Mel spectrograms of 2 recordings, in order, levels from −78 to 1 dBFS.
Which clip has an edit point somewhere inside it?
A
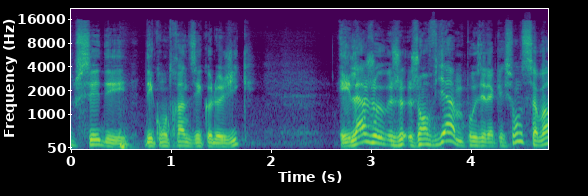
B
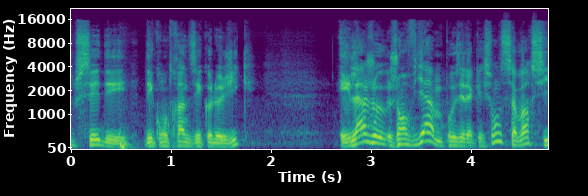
B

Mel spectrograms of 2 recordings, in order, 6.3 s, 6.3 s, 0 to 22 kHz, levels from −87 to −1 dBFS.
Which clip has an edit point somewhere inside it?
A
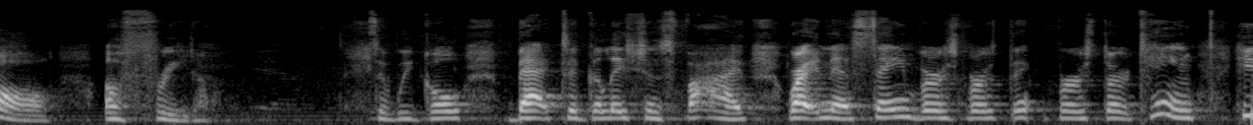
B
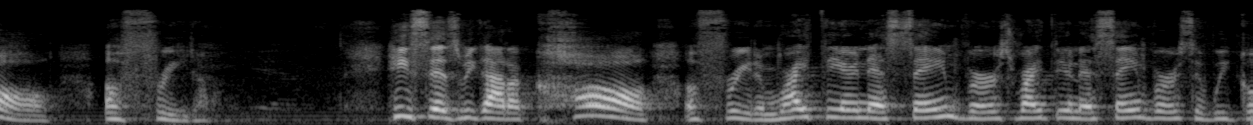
A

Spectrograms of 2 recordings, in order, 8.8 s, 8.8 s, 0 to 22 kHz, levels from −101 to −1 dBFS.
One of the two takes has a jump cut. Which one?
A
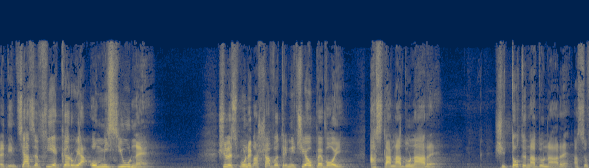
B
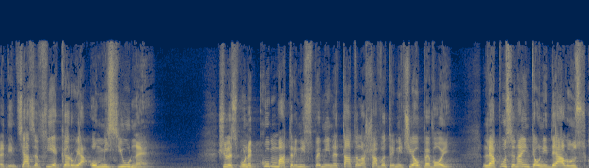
A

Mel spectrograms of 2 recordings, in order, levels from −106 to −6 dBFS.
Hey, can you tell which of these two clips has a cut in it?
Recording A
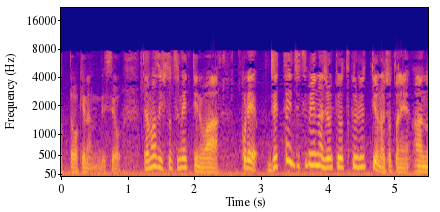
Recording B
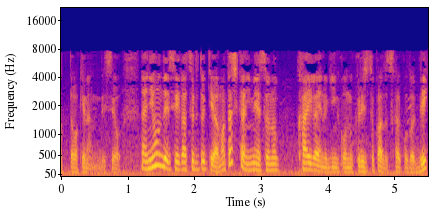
A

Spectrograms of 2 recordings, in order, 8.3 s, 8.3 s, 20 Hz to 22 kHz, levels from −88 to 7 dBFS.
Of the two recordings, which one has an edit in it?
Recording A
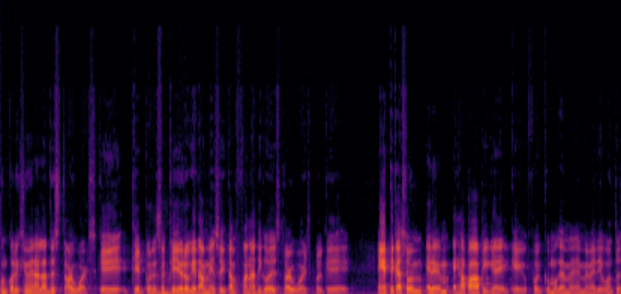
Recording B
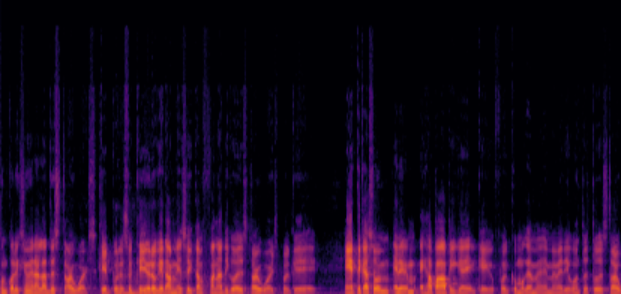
B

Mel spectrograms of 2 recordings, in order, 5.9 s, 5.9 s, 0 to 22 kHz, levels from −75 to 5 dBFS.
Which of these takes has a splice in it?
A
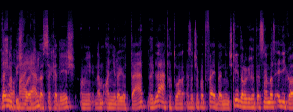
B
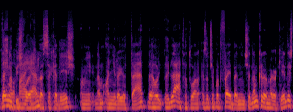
A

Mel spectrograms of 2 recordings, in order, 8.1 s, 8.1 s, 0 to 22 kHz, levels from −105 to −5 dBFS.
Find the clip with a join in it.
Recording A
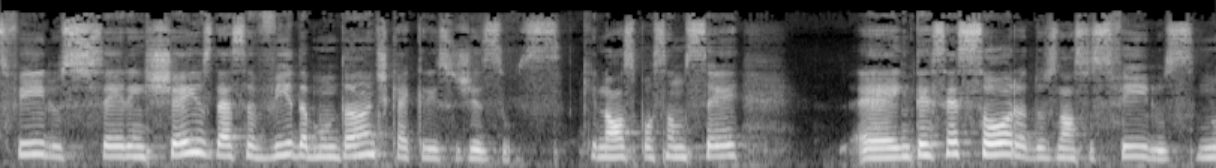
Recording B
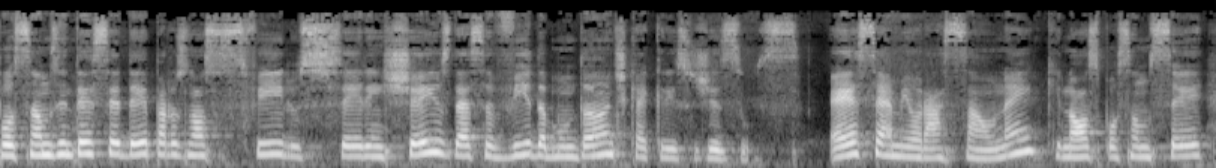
A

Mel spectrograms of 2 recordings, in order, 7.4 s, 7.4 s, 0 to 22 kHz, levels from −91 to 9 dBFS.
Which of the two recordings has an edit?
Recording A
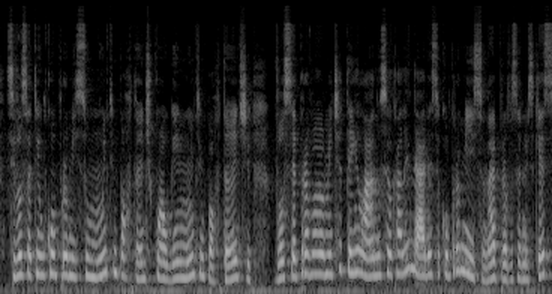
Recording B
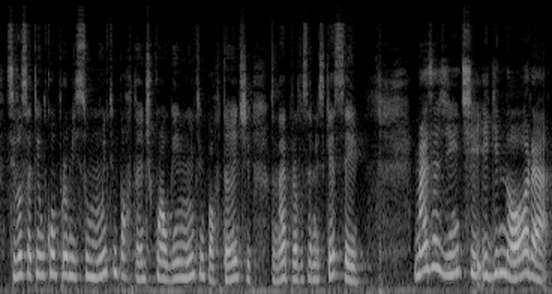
B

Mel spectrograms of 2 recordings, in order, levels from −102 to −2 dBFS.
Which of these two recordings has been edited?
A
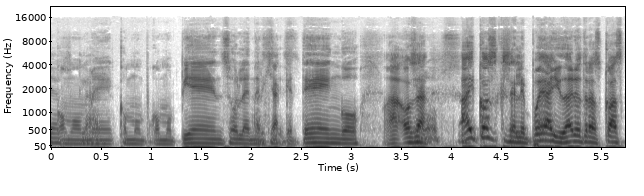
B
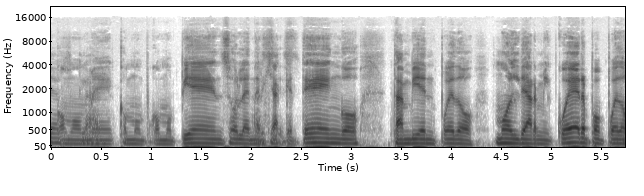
A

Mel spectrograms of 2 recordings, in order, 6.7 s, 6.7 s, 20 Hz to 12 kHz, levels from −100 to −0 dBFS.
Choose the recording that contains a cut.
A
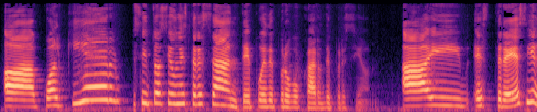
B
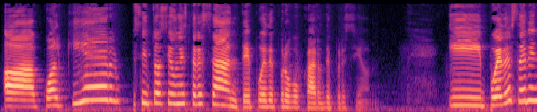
A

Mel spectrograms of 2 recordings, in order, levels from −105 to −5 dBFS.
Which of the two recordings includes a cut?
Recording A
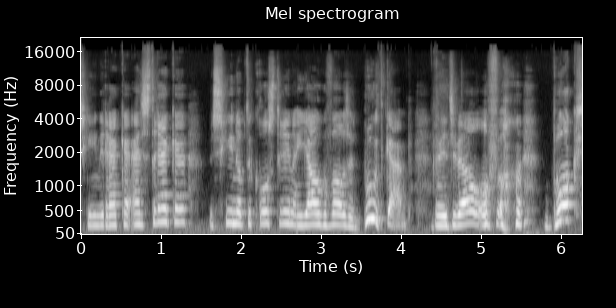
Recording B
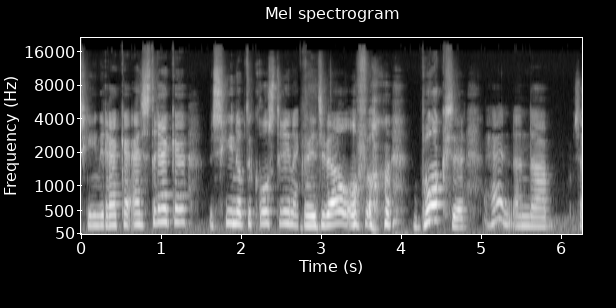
B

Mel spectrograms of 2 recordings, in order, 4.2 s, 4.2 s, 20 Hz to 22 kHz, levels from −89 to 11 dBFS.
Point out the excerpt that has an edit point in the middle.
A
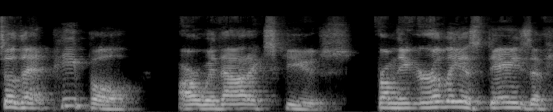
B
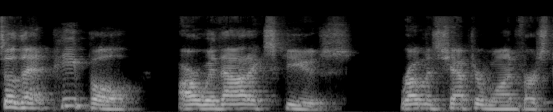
A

